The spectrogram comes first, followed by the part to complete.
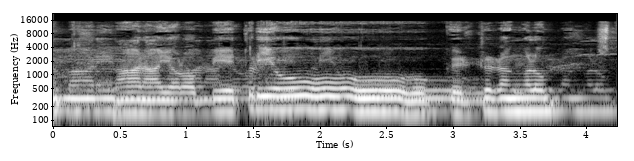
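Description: A man's voice chanting a devotional recitation in a drawn-out melodic line, holding long notes that step up and down in pitch, with a brief break near the end.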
